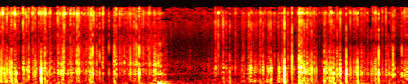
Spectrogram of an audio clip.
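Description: Long fake nails scratch quickly up and down the sides of a soft, porous black foam microphone windscreen. The result is a dense, continuous scratchy rustle with a muffled, low-heavy tone, broken by brief louder scrapes. The scratching eases into a quieter lull just before the two-second mark, then picks back up.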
